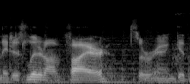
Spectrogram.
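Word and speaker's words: Fyer: This is Fire, or Fear. Fire is how I pronounce it. F-Y-E-R.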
